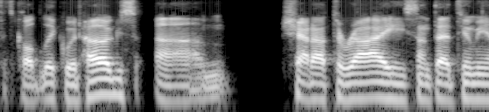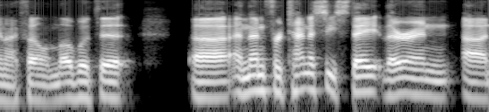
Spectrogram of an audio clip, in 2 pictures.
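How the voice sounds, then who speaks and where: A man's voice: on the low side, a bit bright, no room sound. A man co-hosting a podcast, rambling casually with many ums and uhs. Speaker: podcast co-host. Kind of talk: casual chat.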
